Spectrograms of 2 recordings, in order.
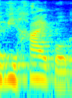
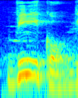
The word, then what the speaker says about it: vehicle: Like the word uh, vehicle, a lot of people say vehicle or something. Come on, vehicle, the H letter is silent.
